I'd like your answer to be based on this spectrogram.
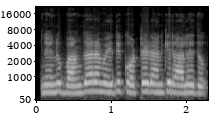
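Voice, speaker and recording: A woman's voice: very high voice, level tone, fairly quick, fairly bright tone, highs cut off. A woman voicing a haughty, well-off middle-aged mother-in-law in a cartoon comedy, snobbish, fussy and easily indignant.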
